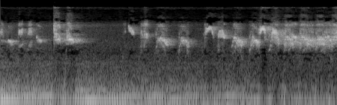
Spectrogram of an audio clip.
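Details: Green leafbird (cucak ijo) in training to raise its crest and sing ngentrok, giving scattered high chirps and short whistled slurs, some rising, with a low mechanical hum throughout.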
